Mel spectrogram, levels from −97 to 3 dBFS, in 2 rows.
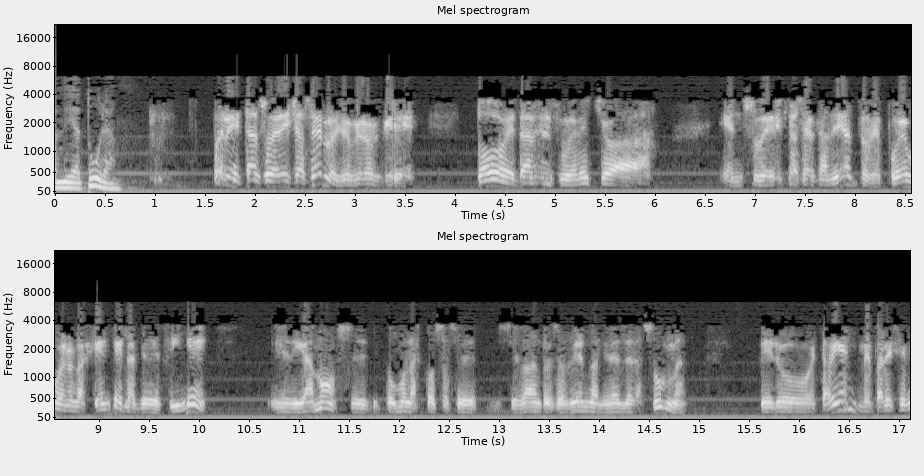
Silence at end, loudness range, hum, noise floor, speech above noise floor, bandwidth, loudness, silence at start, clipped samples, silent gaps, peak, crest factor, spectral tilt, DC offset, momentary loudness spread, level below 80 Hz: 0 s; 4 LU; none; -37 dBFS; 23 dB; 6.6 kHz; -13 LUFS; 0 s; under 0.1%; none; 0 dBFS; 14 dB; -6 dB/octave; under 0.1%; 9 LU; -38 dBFS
